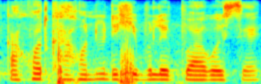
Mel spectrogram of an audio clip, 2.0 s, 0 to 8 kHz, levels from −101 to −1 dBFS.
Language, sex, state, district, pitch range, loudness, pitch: Assamese, female, Assam, Kamrup Metropolitan, 160-180 Hz, -14 LUFS, 170 Hz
